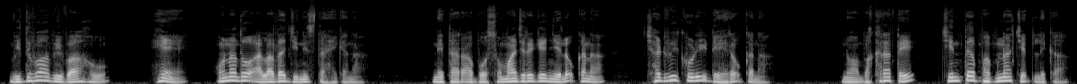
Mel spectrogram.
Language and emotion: Santali, neutral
